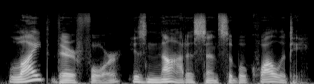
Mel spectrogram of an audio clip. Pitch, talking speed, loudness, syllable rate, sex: 110 Hz, 135 wpm, -19 LUFS, 4.8 syllables/s, male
